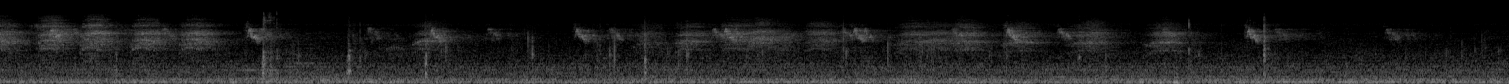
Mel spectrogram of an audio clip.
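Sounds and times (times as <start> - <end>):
small birds chirping: 3.5 - 13.1.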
